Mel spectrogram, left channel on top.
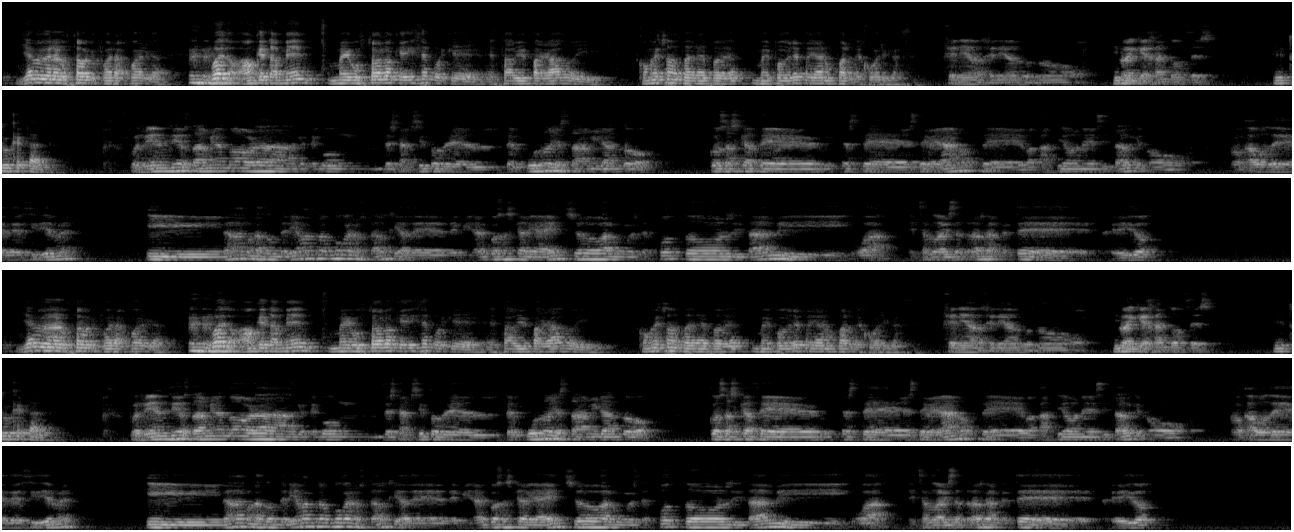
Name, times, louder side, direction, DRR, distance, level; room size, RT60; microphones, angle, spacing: voice 1, 0.0-1.6 2.1-6.0 6.4-9.0 11.1-11.3 12.7-13.4, left 2 dB, 35° left, 2 dB, 0.6 m, -26 dB
voice 2, 1.9-2.3 9.4-10.8 11.1-12.1 13.9-19.4 20.0-24.9 25.2-26.5 27.2-34.6 35.0-37.2, right 3 dB, 35° right, 0 dB, 0.8 m, -30 dB
3.2 x 2.4 x 4.0 m, 0.39 s
head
